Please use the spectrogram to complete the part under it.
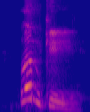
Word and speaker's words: Lemke: Lemke.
